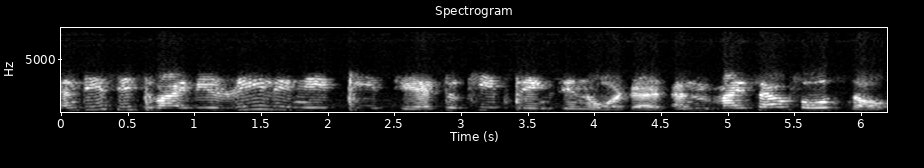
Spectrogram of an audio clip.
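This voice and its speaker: A woman with a Swedish accent talks at a very slow pace, with hardly any pauses. Her pitch is high and her intonation lively. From Sweden. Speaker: caller. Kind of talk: casual chat. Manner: halting.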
